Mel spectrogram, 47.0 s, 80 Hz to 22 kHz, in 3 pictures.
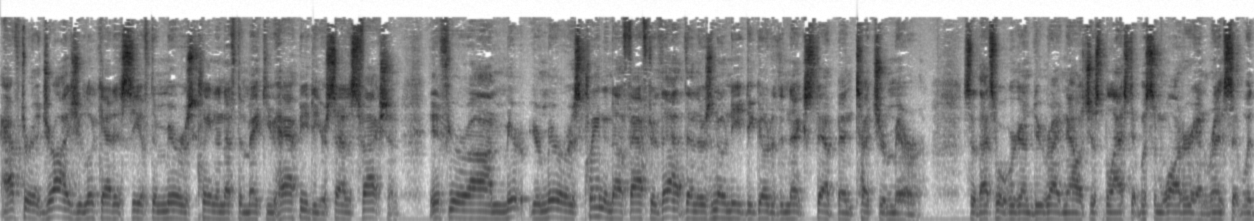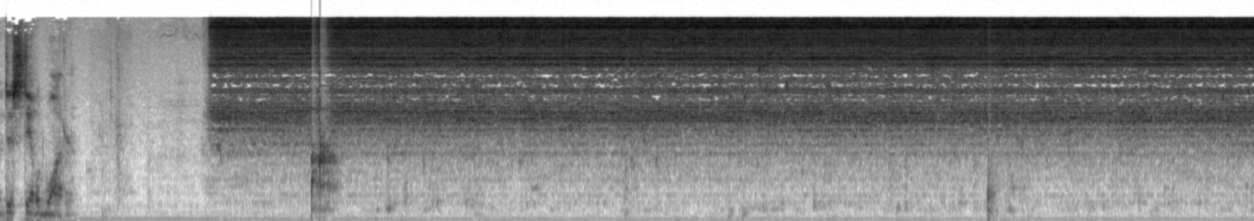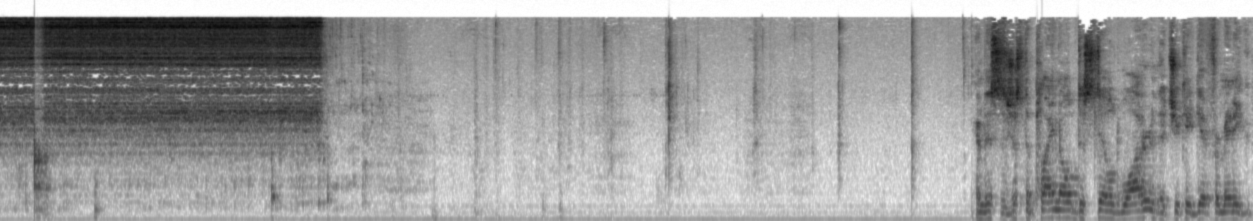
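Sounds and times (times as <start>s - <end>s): tap water running: 18.2s - 36.9s
knocks and drips: 19.6s - 20.0s, 31.7s - 32.7s.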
